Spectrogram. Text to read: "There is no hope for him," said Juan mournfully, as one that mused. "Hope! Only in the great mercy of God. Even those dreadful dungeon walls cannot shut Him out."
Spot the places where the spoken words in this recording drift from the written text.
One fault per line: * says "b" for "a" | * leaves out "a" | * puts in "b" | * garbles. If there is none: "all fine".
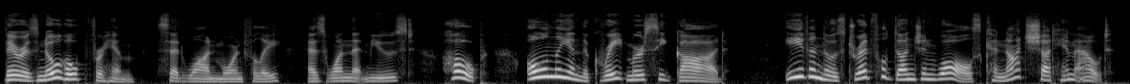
* leaves out "of"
